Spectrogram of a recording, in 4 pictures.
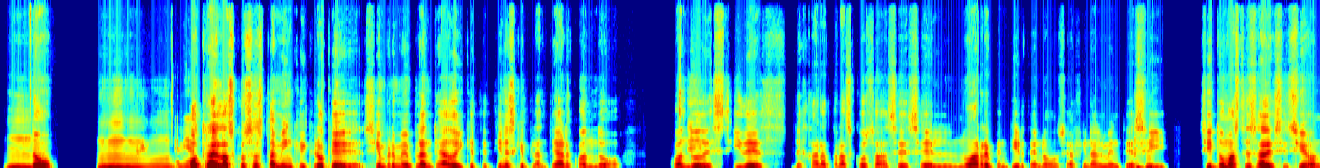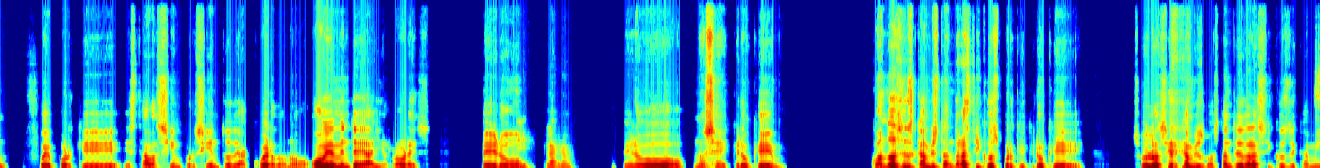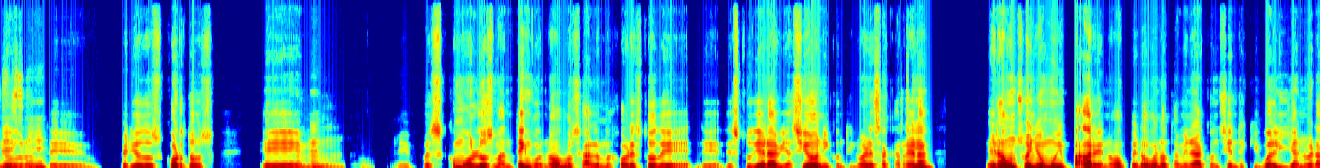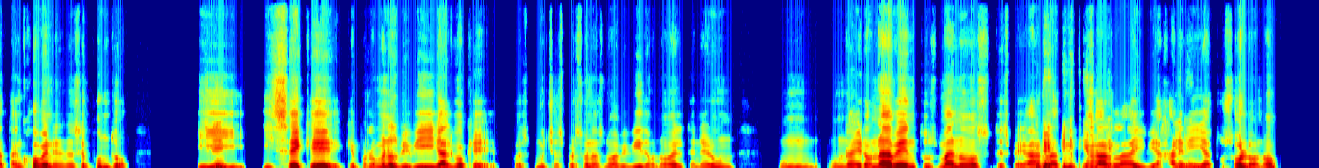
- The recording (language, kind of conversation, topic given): Spanish, podcast, ¿Cómo decides qué conservar y qué dejar atrás?
- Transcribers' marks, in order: other background noise; chuckle; unintelligible speech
